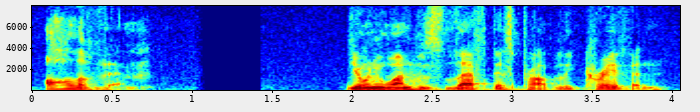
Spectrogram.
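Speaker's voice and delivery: enraged, hurt. Acted. Son confronts his mother over his lost siblings, enraged. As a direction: hurl the questions in rising, anguished anger. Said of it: "acting out of rage".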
